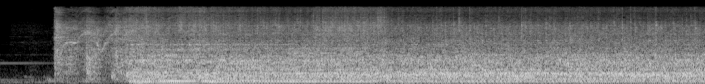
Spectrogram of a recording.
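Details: 2004 PT Cruiser 2.4, started during cam/crank scope test: loud, rough, rattly noise over the idle without changing; the tensioner is hoped to have failed, unconfirmed.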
